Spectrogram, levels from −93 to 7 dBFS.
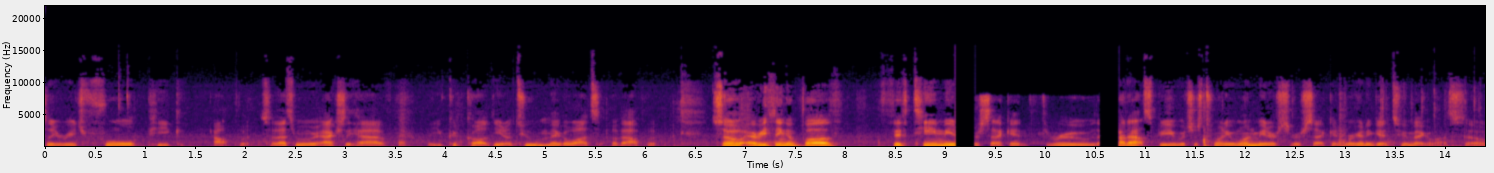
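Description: At 9.10 s there's a 200 ms gap, then until 10.74 s the sound goes dull and a bit quieter, with nothing above 7.8 kHz and a faint new noise floor underneath. That's likely the input switched to a poorer device mid-recording.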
